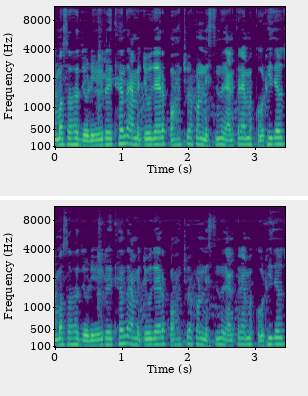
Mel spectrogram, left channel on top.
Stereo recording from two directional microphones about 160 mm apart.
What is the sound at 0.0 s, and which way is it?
Speech, 5° left (ahead or behind).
